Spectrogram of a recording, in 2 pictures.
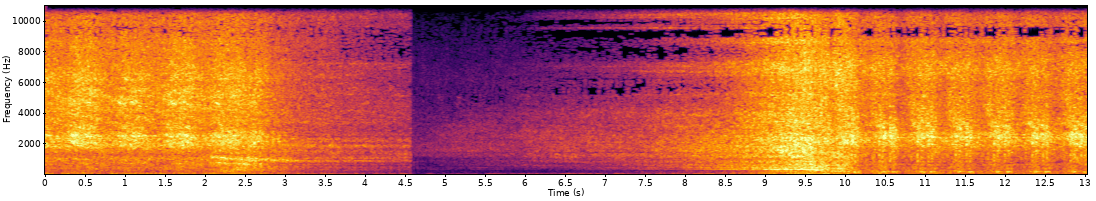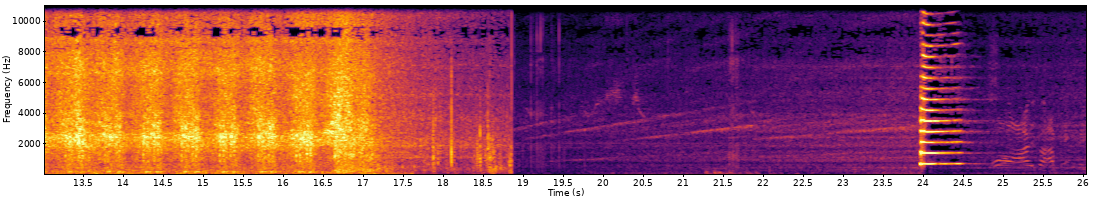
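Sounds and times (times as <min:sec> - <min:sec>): train passing with rising rush: 0:00.0 - 0:26.0
wheels clattering on rails: 0:08.9 - 0:18.9.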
